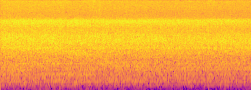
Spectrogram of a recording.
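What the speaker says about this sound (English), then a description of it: "So, now we return all the meatballs there." Meatballs hit a hot pan and sizzle with a loud, steady, close hiss that stays constant and never lets up.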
